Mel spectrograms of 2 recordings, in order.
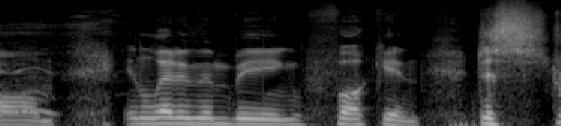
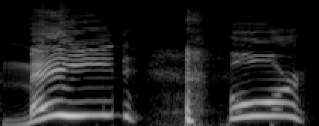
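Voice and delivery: indignant; 13 semitones higher, slower than usual. Real, not acted. Sarcastic outrage over a children's film.

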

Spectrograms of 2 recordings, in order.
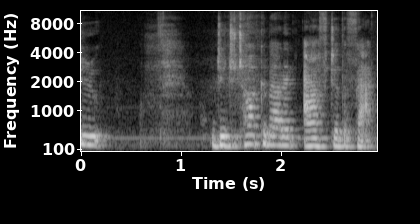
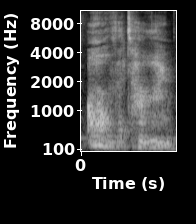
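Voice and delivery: a small whispered answer; whispered reply; slower than usual. Retold or imitated. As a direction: whisper it like a weary kid. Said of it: "And she says".

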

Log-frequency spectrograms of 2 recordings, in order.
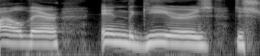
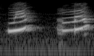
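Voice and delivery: cat meow imitation; 7 dB quieter than usual. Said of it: "He goes".

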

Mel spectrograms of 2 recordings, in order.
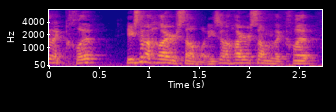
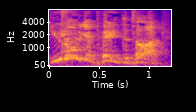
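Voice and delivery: much higher, loud laughing yell; hammed-up angry boss yelling; mock boss shout; 12 semitones higher, 9 dB louder than usual. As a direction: bark at the hired models. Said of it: "We'd be like".

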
